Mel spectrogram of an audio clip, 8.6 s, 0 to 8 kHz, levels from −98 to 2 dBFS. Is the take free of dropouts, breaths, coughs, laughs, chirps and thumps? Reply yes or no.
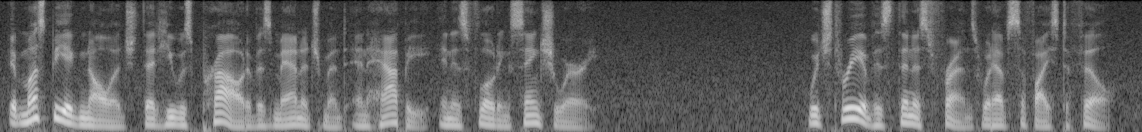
yes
